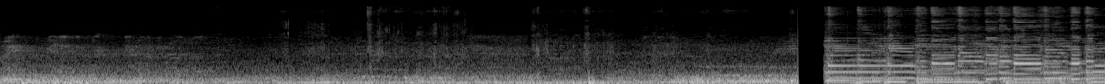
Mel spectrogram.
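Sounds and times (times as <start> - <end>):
acoustic guitar music: 8.2 - 11.0.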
